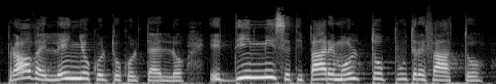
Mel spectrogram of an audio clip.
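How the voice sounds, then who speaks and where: Impatient, urgent gentleman barking orders, as a man reads him. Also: high voice, lively intonation, unhurried, voice pushed up. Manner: urgent, commanding, raised voice. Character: excitable, impatient male gentleman giving orders.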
